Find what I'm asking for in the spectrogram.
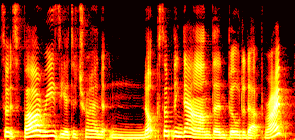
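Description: A woman speaks at a fairly low pitch with vocal fry. Her intonation is lively. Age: 20s. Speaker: podcast host and entrepreneur. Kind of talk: solo podcast monologue. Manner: casual, laughing at times.

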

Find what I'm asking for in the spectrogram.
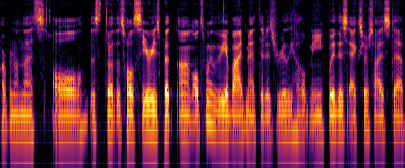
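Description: Speaking with an American accent, a man talks at a very fast pace with hardly any pauses. The sound is dry and close, with no echo. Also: very clean recording, silent background. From Texas, Houston. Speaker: college student leader. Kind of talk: casual faith discussion. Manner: hesitant, many fillers.

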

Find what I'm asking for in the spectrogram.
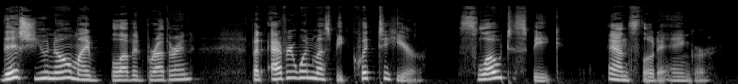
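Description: In a plain, everyday voice with lively intonation, the speaker goes at a fairly slow pace, captured with a dry, close sound with no echo on a very clean recording with a silent background. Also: woman, fairly high pitch for a woman. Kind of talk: literary audiobook reading of scripture, measured and even, steady devotional cadence. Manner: calm, unhurried, warm and reverent, clear pacing.

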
